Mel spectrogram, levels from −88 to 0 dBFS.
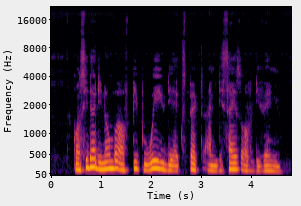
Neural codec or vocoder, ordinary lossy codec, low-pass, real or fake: none; none; 19.8 kHz; real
